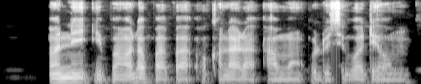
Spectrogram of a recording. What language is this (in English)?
Yoruba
